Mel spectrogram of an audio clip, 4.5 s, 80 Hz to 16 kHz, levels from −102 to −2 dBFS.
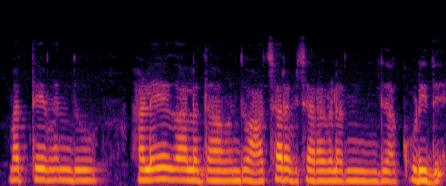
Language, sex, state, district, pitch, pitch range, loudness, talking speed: Kannada, female, Karnataka, Belgaum, 195 Hz, 190-205 Hz, -28 LUFS, 110 wpm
